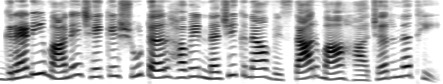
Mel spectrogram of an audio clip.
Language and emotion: Gujarati, neutral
